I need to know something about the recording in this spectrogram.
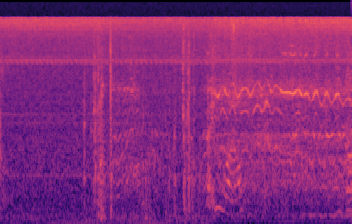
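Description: Electric drive motors of a children's battery-powered ride-on buggy whirring faintly as it drives over grass, with a few knocks as it bumps along. A high, wavering child's voice comes in for the last second or so.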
